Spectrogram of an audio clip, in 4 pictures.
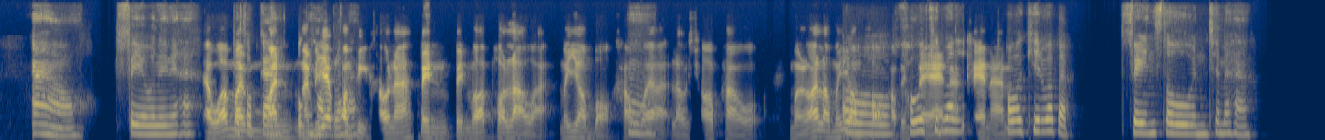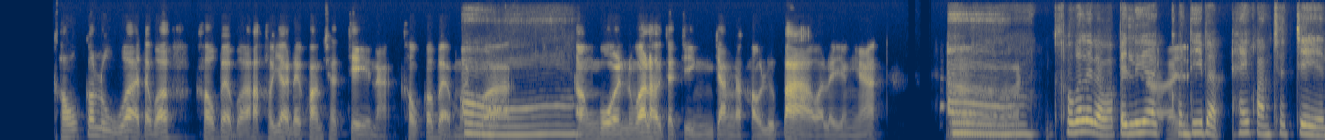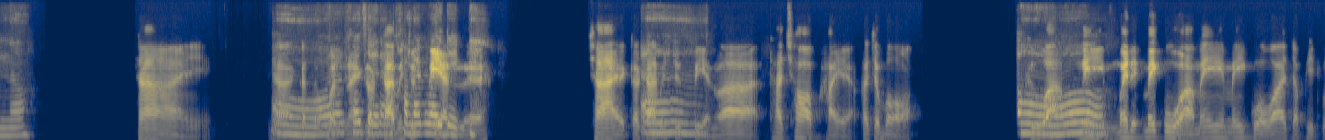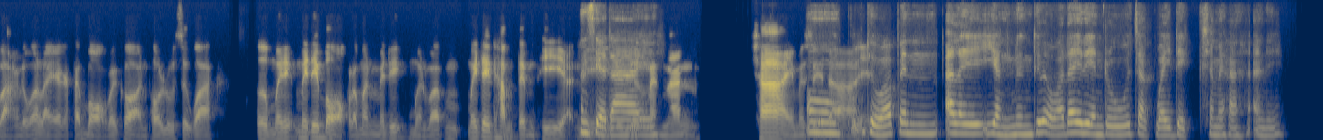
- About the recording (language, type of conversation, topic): Thai, unstructured, เคยมีเหตุการณ์อะไรในวัยเด็กที่คุณอยากเล่าให้คนอื่นฟังไหม?
- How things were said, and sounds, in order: in English: "fail"; in English: "friend zone"; drawn out: "อ๋อ"; other background noise; chuckle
